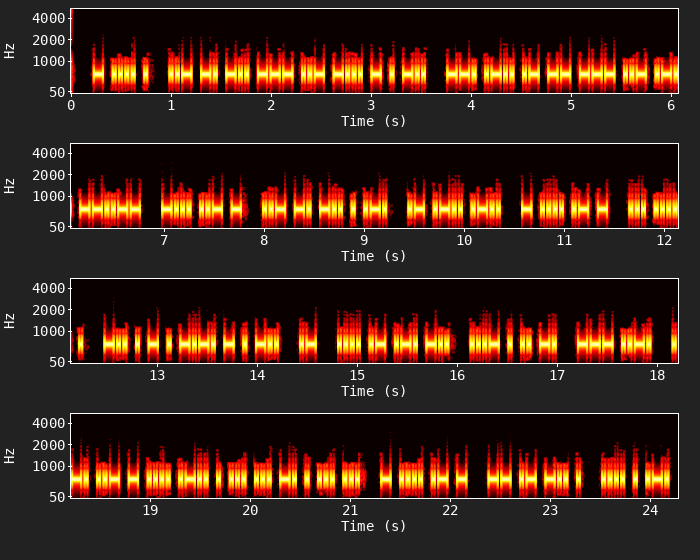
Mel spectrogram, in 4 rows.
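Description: Morse code, heard as a keyed tone, about 38 wpm, 600 Hz. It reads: THE UNDOUBTED GLAMOUR, BUT UNDER ALL THAT SHE DETECTED A HARD VEIN OF RUTHLESSNESS THAT MADE HER
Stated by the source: Morse code practice at 38 WPM, sending Ken Follett's novel Never in English, from CW med Gnister.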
